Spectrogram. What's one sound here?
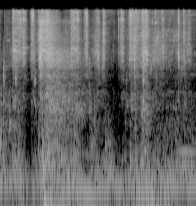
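A pickaxe strikes hard in a video game.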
